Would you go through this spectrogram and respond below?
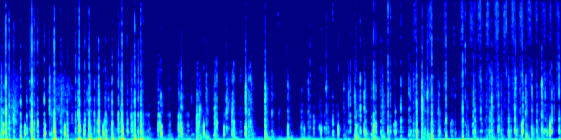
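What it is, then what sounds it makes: Plastic lotion pump bottle. Long nails and fingertips tap rapidly on the sides of a large, hollow white plastic Olay pump bottle that appears full. The result is a dense, irregular stream of short, dry clicks with a dull, low-weighted knock. The taps are loudest and sharpest in the first second and a half, then settle into a softer, steady patter.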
